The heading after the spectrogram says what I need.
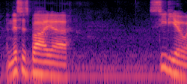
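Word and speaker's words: Seidio: this is by uh cdo i think is how it's pronounced s-e-i-d-i-o so i think that's the correct pronunciation and it's awesome i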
